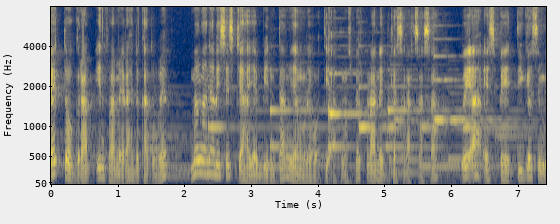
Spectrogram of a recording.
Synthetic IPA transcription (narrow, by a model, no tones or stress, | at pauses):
ɛk̚t̪oɡɾaf̚inflameɾahdəkat̪wɛp̚ | məŋanalisɪst͡ʃaɦajabint̪aŋjaŋməlewa̰t̪ia̰t̪lɔspɛplanɛt̪̚ɡasɾa̰ksa̰saweʔaʔɛspet̪iɡasəmbi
